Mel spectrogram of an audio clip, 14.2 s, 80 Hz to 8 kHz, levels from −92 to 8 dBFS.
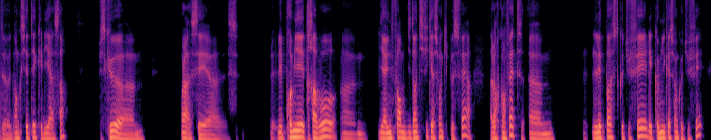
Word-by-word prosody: d'anxiété 115 +4 -3
qui 110 - -7
est - - -5
liée 115 +1 0
à 105 - -3
ça, 140 +9 -7 0.6
puisque, - - -6
hem, 105 -5 +2 0.8
voilà, 120 -4 +2
c'est, 100 -1 -1
heu, 105 +4 -8
c - - -15 0.7
l 115 0 -13
les 125 -1 +1
premiers 140 +1 +6
travaux, 130 +4 +2
hem 110 -1 -8 0.3
il 120 - -2
y - - +5
a - - +4
une 120 0 +6
forme 125 -1 +2
d'identification 125 +2 0
qui - - -15
peut 110 - -5
se - - -7
faire 170 -7 -2 0.4
alors 115 0 0
qu'en 115 -2 +2
fait, 180 -12 -1
hem, 110 -1 -2 0.6
l 110 - -21 0.2
les 125 - +8
posts 135 +1 0
que 120 - -4
tu 115 -1 -8
fais, 160 +9 +2
les 120 -3 0
communications 125 +1 +2
que 115 - -5
tu 105 +1 -12
fais, 170 - -5
120 Hz, 175 wpm, -22 LUFS, 110-130 Hz, 0.8 s, les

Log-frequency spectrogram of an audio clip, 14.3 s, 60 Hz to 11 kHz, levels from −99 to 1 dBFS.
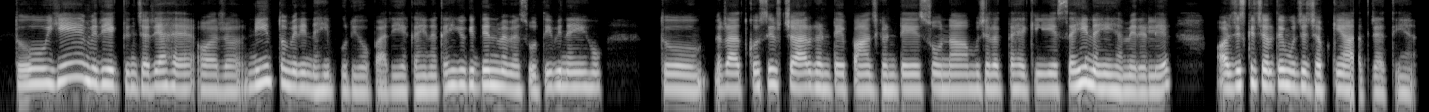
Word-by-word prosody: तो 225 - +2
ये 270 +7 +2
मेरी 225 -4 +4
एक 210 - +1
दिनचर्या 185 +1 -1
है 180 -2 -2
और 170 -1 -3 0.3
नींद 240 +5 +4
तो 225 - +1
मेरी 190 -2 +1
नहीं 170 -1 -1
पूरी 165 -1 -6
हो 160 0 -4
पा - - -5
रही 165 +1 -5
है 165 - -3
कहीं 165 0 0
न 165 - -1
कहीं 195 +5 0
क्योंकि 215 0 +1
दिन 210 +1 +4
में 200 - +2
मैं 175 -1 -1
सोती 170 +2 -4
भी 205 +1 +1
नहीं 190 0 0
हूँ। 185 0 -4 0.6
तो 180 - -2 0.5
रात 180 -2 0
को 195 - 0
सिर्फ 220 +1 0
4 190 -1 +1
घंटे, 180 -1 0
5 175 -2 -2
घंटे 175 0 0
सोना 175 0 -2
मुझे 175 +1 -2
लगता 175 0 -2
है 175 -1 -1
कि 180 +2 -7
ये 180 - +1
सही 200 +7 +5
नहीं 180 -5 +5
है 160 - +1
मेरे 160 -1 -1
लिए 165 +5 -1 0.5
और - - +2
जिसके 210 +4 +3
चलते 215 0 +4
मुझे 200 -1 +3
झपकियाँ 180 0 0
आती 140 +3 -10
रहती 155 +1 -7
हैं। 150 - -7
180 Hz, 225 wpm, -23 LUFS, 170-200 Hz, 0.6 s, सही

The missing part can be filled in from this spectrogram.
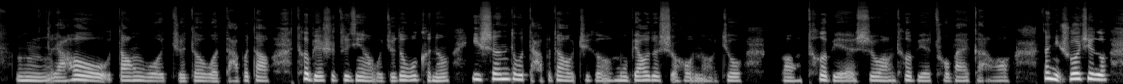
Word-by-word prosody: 嗯， 180 -2 0
然 165 0 -2
后 200 -6 +3
当 185 0 -1
我 165 -2 -2
觉 150 -1 -7
得 170 +1 -3
我 150 -2 -2
达 155 +1 -10
不 185 - -4
到， 175 -2 -3 0.2
特 255 - +4
别 195 -3 +3
是 195 0 -5
最 195 +2 -1
近 185 0 +1
啊， 165 - -3
我 160 - -6
觉 170 +2 -4
得 200 +1 +3
我 200 - +2
可 180 - -6
能 170 +1 0 0.2
一 235 - +3
生 245 +2 +5
都 235 -3 +3
达 - - -9
不 - - -11
到 185 -4 -1
这 185 - -9
个 170 -1 -5
目 185 0 -1
标 190 +2 +1
的 195 - +2
时 - - -4
候 175 -1 -6
呢， 160 - -7
就， 175 -2 -3 0.4
呃， 170 -1 -4
特 210 -3 +1
别 85 - -2
失 185 - -3
望、 180 0 -1
特 195 0 -1
别 170 -2 -3
挫 165 - -8
败 170 +1 -4
感 - - -10
哦。 175 -1 -9 0.3
那 275 - +8
你 230 - +9
说 255 +1 +7
这 255 0 +5
个 220 -1 +7
180 Hz, 290 characters per minute, -20 LUFS, 170-195 Hz, 0.4 s, 你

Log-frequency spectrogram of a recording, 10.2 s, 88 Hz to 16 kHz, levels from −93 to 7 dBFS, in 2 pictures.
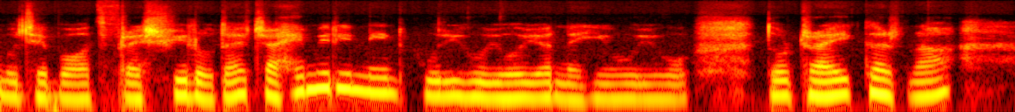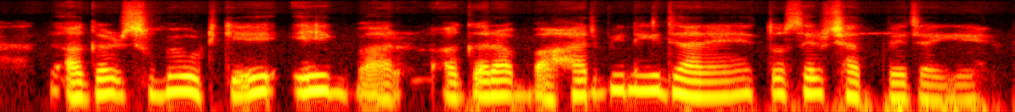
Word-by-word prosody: मुझे 175 -1 +1
बहुत 165 -1 -4
fresh 165 -1 +7
feel 190 -2 0
होता 175 +1 -2
है 195 - +1
चाहे 225 +5 +2
मेरी 265 0 +2
नींद 215 -4 -2
पूरी 185 -1 -2
हुई 175 -1 -2
हो 170 0 0
या 170 0 -2
नहीं 160 +1 -7
हुई 160 0 -7
हो। 160 0 -9 0.4
तो 190 0 +1
ट्राई 190 +1 +4
करना, 190 0 0 0.7
अगर 205 +4 +2
सुबह 200 +3 +3
उठ 210 - +1
के - - -1 0.4
1 235 -3 +2
बार - - -3 0.2
अगर 180 +2 +1
आप 190 -1 +3
बाहर 195 +1 0
भी 250 - -1
नहीं 240 0 +1
जा 205 -3 +3
रहे 180 +1 -2
हैं 205 +1 -4
तो 210 - -1
सिर्फ़ 210 +1 -1
छत 180 -3 +4
पे 170 -1 -1
जाइए। 155 -1 -7
185 Hz, 225 wpm, -21 LUFS, 170-210 Hz, 0.7 s, fresh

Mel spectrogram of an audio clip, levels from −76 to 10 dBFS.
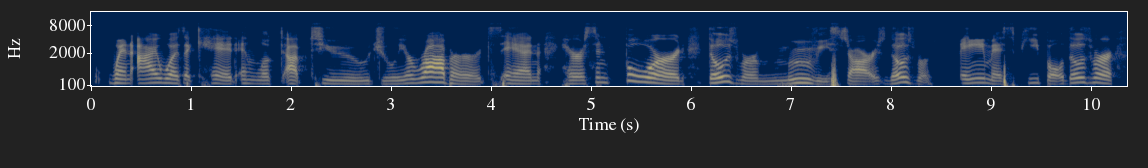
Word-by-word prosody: when 200 -1 +1
I 200 +3 +5
was 205 -4 -1
a 190 - -1
kid 175 -4 -5
and 180 -2 -11
looked 170 0 -10
up 175 -1 +4 0.2
to 160 -3 -9
Julia 160 +5 -9
Roberts 190 - +5
and 160 -3 -2 0.2
Harrison 170 +8 -5 0.2
Ford, 210 - +4 0.2
those 235 +1 +2
were 150 -2 -7
movie 160 +1 -6
stars. 145 +2 -2
Those 190 +3 0
were 150 - -13 0.3
famous 195 -4 -1 0.2
people. 205 -7 -7
Those 225 +2 -2
were 195 -6 +2
180 Hz, 140 wpm, -23 LUFS, 160-210 Hz, 0.3 s, I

